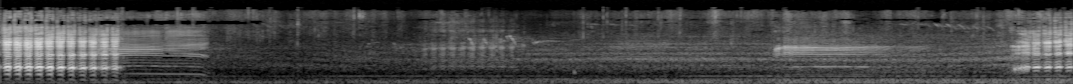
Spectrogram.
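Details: Large ewe flock on a County Kilkenny farm in Ireland at feeding time: a strong, wavering bleat opens, a quiet stretch with distant softer bleats follows, and another loud bleat closes.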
